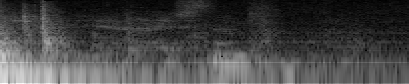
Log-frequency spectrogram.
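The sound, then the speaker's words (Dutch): A door is shut with a short, solid thud and a brief rattle, followed by a quieter scrape or creak as it settles into the frame. “Ik doe even de deur dicht voor het geval dat ze anders...”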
